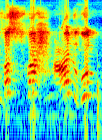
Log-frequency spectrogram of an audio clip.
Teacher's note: असल में क्या होता है फस्फह अन्हुम, दो हरूफ हल्की है, ठीक है, एक हा है और दूसरा आइन है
